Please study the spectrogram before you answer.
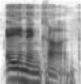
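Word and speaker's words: ἤνεγκον: Don't forget the gamma kappa is more like an unk sound there. It's not a good k, but it's a unk. It's Aninkon. Pharaoh, I carry.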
